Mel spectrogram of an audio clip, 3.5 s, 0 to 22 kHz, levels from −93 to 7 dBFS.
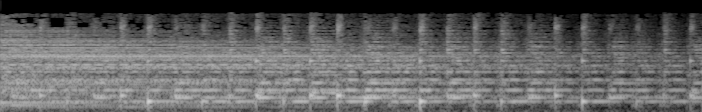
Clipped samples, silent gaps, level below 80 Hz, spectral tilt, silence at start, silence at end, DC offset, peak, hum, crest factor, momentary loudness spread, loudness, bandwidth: under 0.1%; none; -58 dBFS; -1 dB/octave; 0 s; 0 s; under 0.1%; -4 dBFS; none; 18 dB; 10 LU; -20 LUFS; 13.5 kHz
